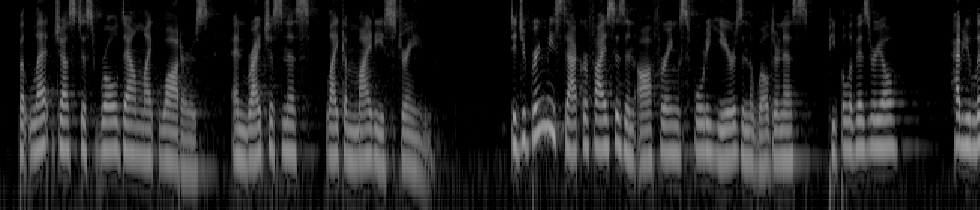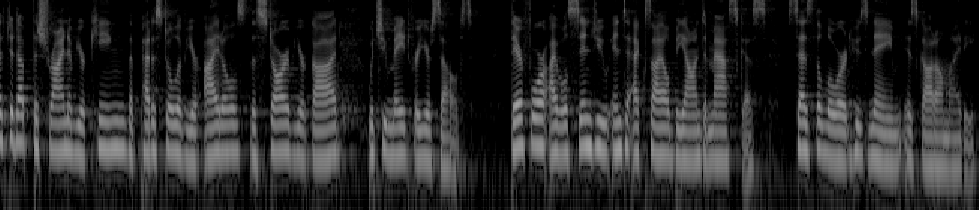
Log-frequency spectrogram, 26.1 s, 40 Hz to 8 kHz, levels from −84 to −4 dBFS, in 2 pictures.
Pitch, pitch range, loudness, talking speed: 170 Hz, 150-185 Hz, -44 LUFS, 160 wpm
